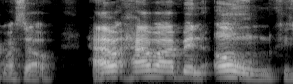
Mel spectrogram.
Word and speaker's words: pwned: have have I been owned because you don't pronounce the P you say how I been owned site that allows users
